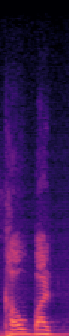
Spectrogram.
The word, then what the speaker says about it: kabad: Ang word sa honor, ang Hebrew ana is kaubad. Or kabad ang spelling niya, K-A-B-A-D, pero pronunciation kaubad.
